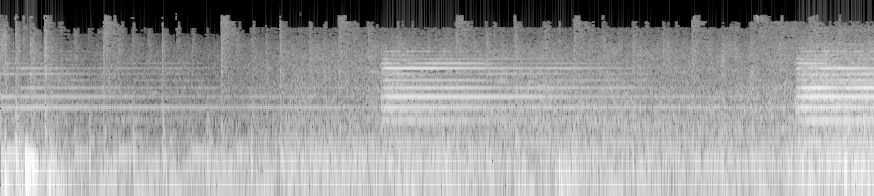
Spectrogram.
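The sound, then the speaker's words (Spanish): A clock tower bell in the Puerta del Sol, Madrid, strikes twice, about three seconds apart, each resonant chime ringing on and decaying slowly over a steady low rumble of city street noise. “No son las campanas de Nochevieja, es lo que tiene sacar el micrófono azul de COPE a la calle”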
